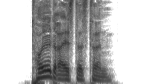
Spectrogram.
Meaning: 1. superlative degree of tolldreist 2. inflection of tolldreist: strong genitive masculine/neuter singular superlative degree
- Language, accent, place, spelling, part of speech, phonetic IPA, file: German, Germany, Berlin, tolldreistesten, adjective, [ˈtɔlˌdʁaɪ̯stəstn̩], De-tolldreistesten.ogg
